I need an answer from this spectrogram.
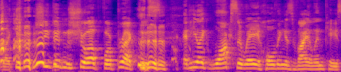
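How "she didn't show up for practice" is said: classic horror vampire voice, raised and high. Retelling a band student's reply when asked where Amy is: vampire voice. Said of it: "he had like a vampire's voice".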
